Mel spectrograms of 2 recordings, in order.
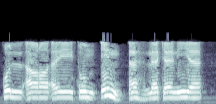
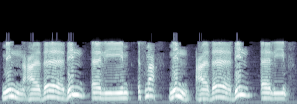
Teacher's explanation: قاعد اديك نونات قويه مظهره · Term: اظهار حقيقي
